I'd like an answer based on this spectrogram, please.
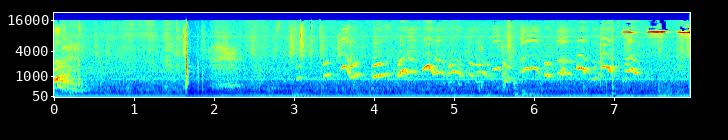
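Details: Bichon Frise puppies while their mother comes to visit them: many short, high, thin whimpers and squeaks in quick irregular bursts through the second half, after a sharp click and quiet room sounds at the start.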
